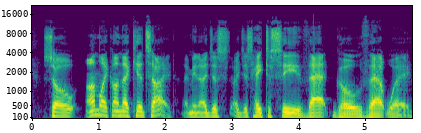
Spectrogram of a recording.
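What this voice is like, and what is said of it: Usual voice. Nothing is said of it.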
